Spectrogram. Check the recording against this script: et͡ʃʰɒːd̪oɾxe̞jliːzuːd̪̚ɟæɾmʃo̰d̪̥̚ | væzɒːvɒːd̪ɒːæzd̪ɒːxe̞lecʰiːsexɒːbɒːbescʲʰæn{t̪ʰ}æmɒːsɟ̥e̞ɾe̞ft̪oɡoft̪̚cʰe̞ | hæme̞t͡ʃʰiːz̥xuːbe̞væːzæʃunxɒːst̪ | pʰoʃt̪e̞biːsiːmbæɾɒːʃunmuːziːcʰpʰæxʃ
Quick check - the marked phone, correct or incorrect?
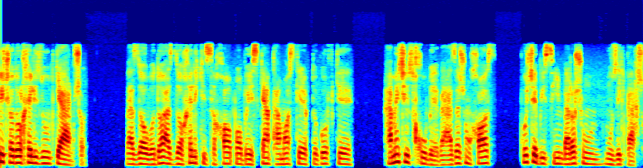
correct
